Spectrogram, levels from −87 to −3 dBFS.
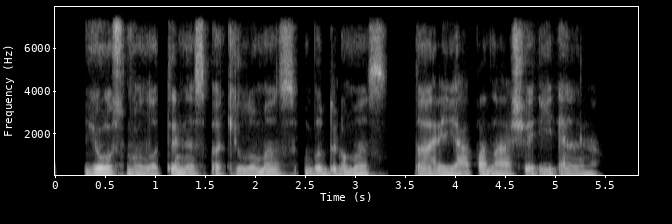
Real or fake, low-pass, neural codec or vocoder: fake; 7.2 kHz; codec, 24 kHz, 6 kbps, HILCodec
